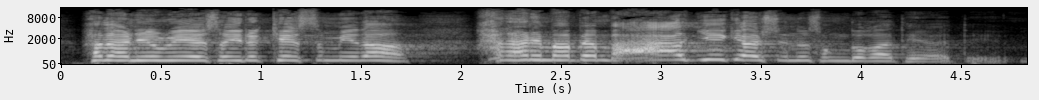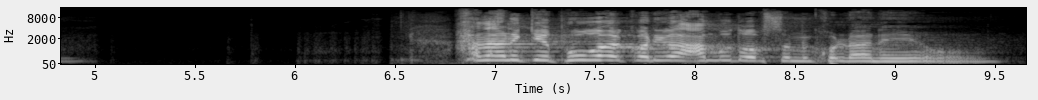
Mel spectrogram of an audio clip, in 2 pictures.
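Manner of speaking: loud, high, driving sermon voice; fiery preaching. Acted. Pastor exhorting the congregation at full force. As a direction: preach it to the rafters.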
